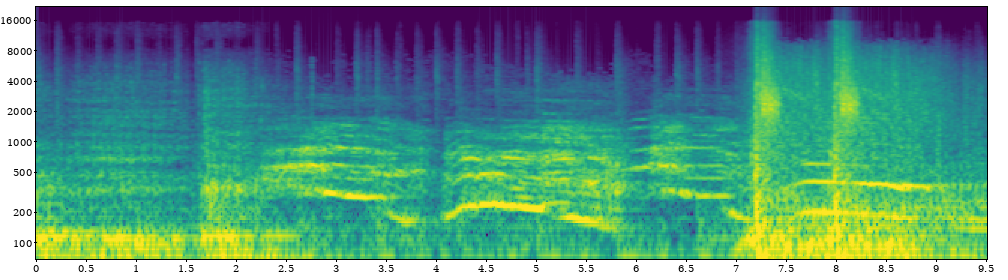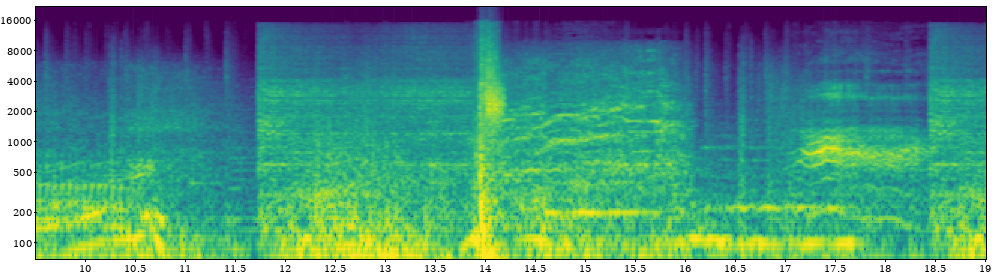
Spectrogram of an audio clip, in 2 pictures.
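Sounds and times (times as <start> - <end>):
loud impacts: 7.1 - 9.3, 13.8 - 14.3.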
